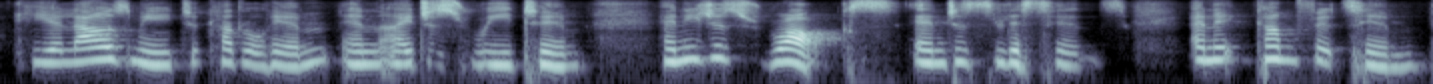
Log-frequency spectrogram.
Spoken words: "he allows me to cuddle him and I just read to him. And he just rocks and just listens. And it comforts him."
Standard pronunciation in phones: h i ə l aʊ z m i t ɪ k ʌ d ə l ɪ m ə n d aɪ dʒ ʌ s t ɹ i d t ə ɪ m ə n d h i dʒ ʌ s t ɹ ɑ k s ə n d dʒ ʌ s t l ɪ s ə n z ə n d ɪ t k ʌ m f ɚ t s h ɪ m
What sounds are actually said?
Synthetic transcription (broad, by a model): h i ə l aʊ z m i t ɪ k ʌ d l ɪ m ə n aɪ dʒ ʌ s t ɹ i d ɪ m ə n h i dʒ ʌ s t ɹ ɑ k s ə n dʒ ʌ s t l ɪ s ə n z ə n ɪ t k ʌ m f ɚ t s h ɪ m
